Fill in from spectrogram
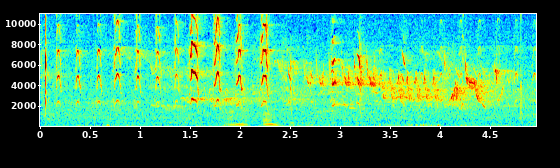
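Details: Great spotted woodpecker at a nest while the young are being fed: a quick run of sharp ticking notes, then a steady high chatter. A low murmur, possibly a voice, sits underneath.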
